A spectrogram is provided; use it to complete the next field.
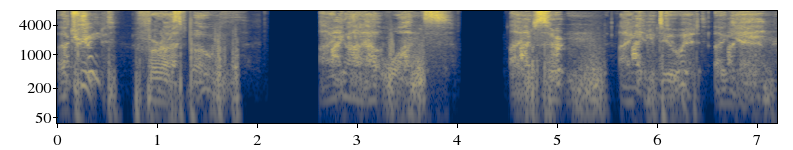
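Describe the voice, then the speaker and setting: A man performs in a put-on character voice at medium pitch. His delivery is very slow. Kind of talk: archaic formal speech. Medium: comedy sketch. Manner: cold, formal, menacing.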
